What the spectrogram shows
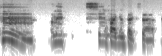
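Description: A man's voice: a little high, big pitch swings, moderate pace, breathy edge, dry recording. Man with muffled, underwater-sounding audio. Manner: plain, step-by-step explaining. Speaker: project presenter at a public meeting. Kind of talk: explaining a plan on a video call. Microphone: computer mic on a video call. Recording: dull, muffled video call audio.

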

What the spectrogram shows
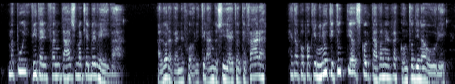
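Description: A man reading a short story aloud, calm and measured. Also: mid-range voice, husky. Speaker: audiobook reader. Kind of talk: scripted narration.

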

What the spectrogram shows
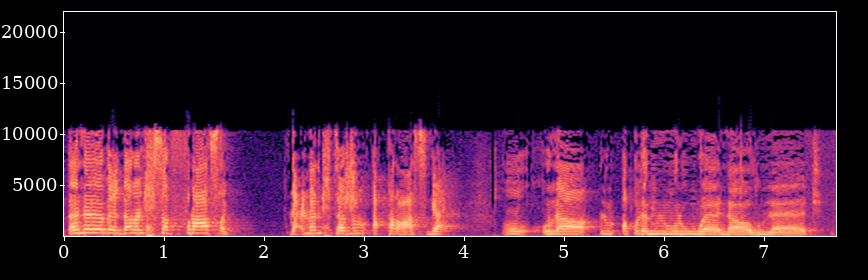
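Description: A woman's voice: sits high, quick pace, a bit bright. A woman with a Moroccan accent playing a chatty, cheeky little preschool girl in a comic monologue, complaining in a whiny childish chatter.

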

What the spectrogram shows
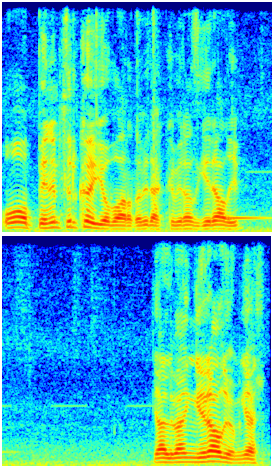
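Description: A man hosting a gaming video, chatting to viewers in casual commentary, excitable and profane as he shouts at other drivers. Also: mid-range voice, quick pace, slight background noise. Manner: talks directly to viewers.

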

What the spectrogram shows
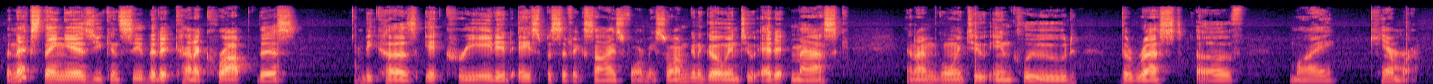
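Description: Man, relaxed tutorial host, walks through steps plainly with dry little asides. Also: mid-range voice, unhurried. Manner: step-by-step, relaxed, self-deprecating asides. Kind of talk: screen-recorded software tutorial.

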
